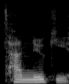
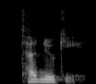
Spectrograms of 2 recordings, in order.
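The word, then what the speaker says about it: Tanooki: I believe it's pronounced this way. I've heard it pronounced a couple of ways, so I really hope I'm pronouncing it properly. It's the Tanuki suit. T-A-N-O-O-K-I-E or K-I. Tanuki.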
